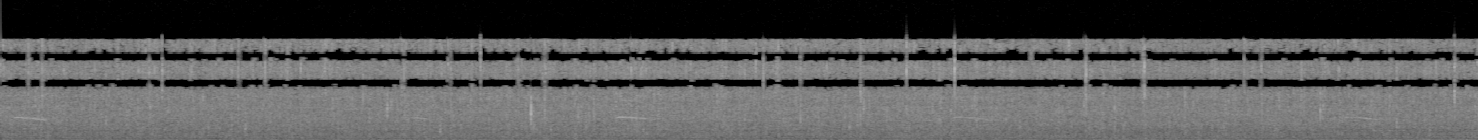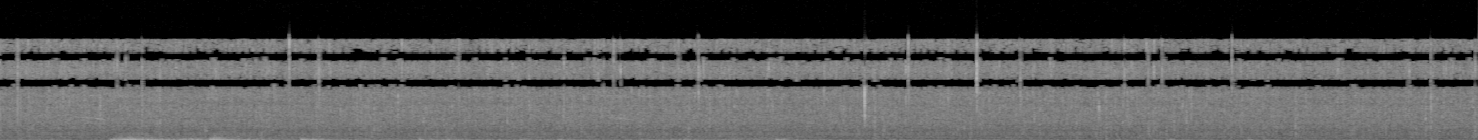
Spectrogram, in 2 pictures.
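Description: Steady heavy rain falling, with a sudden loud thunderclap about halfway through that rumbles on for several seconds and fades.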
